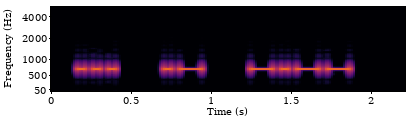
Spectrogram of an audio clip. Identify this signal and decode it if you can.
Morse code, heard as a keyed tone, about 25 wpm, spaced as for 18 wpm, 700 Hz. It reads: SAY
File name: Pinocchio / Pinocchio ch1 12 25 ik1hge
